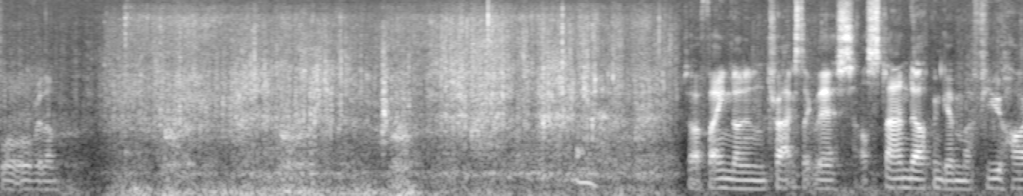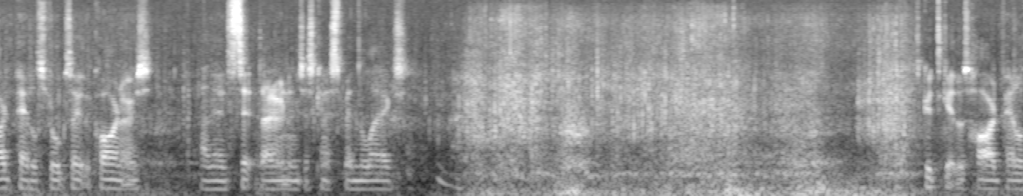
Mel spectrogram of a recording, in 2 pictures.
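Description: Bike tyres roll and crunch over gravel at speed.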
